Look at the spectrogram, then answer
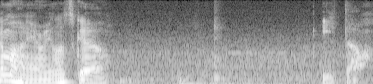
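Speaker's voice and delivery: very quiet, breathy, hushed whisper, barely voiced. Recapping a scene, speaker acts out a character's line, retelling a whisper. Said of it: "he whispers".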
